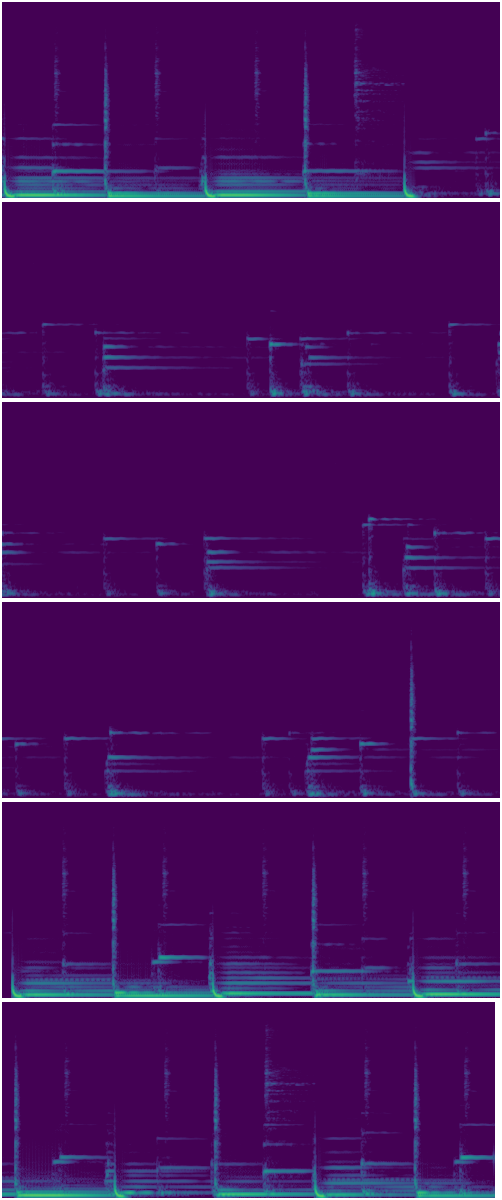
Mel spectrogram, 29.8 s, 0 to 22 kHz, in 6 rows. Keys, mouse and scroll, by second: 0.1 k, 3.0 shift+middle click, 3.8 middle click, 5.2 k, 9.1 1, 10.6 shift+click, 10.9 middle click, 12.1 g, 15.4 scroll up 1, 15.4 middle click, 17.2 2, 18.0 alt+click, 20.0 middle click, 21.9 shift+click, 22.6 shift+click, 22.9 middle click, 24.1 shift+click, 24.6 shift+click, 25.2 middle click, 26.3 g.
